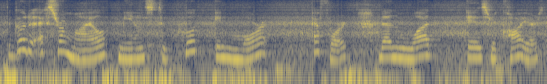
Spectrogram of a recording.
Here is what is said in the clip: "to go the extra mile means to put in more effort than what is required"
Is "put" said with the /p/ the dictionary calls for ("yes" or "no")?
yes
